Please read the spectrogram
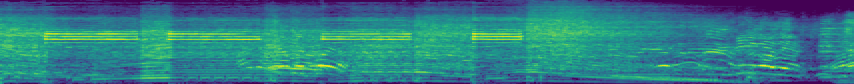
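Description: A vehicle engine revving up and down several times, about once a second, then winding down in a long falling pitch near the end. A high electronic beep repeats in short pulses over it for most of the time.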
